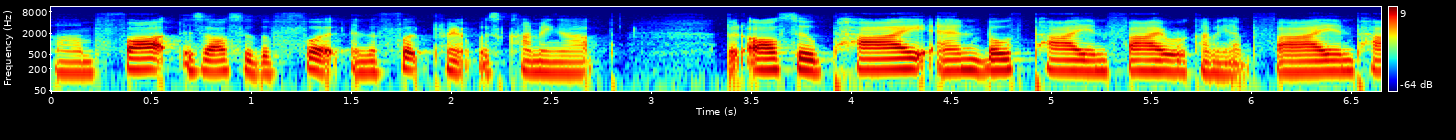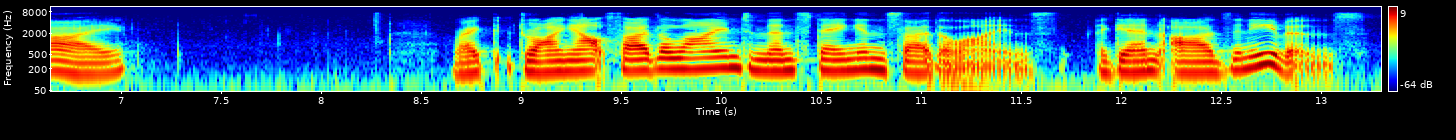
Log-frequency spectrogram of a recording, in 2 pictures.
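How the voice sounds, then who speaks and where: Lowish, steady and smooth, a woman speaks at normal speed while doing a spiritual tarot reading, rambling through long runs of cards with filler words. Her voice is fading slightly and worn, and the audio is dull and lo-fi.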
